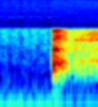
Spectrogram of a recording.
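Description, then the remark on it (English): After a beat of silence, a harsh cough bursts out abruptly and trails into raspy, wheezy breathing, the start of a coughing fit with no talking. “It's got the whooping cough going on here.”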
